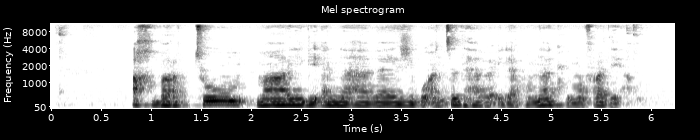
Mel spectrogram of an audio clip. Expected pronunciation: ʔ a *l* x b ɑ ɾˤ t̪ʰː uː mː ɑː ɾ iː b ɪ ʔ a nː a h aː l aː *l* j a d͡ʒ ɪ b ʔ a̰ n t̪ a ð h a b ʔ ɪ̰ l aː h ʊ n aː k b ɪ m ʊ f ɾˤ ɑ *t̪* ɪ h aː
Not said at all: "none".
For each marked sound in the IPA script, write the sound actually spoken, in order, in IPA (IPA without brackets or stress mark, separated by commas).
none, none, d̪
